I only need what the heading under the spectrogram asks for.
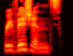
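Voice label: "revisions", British English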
